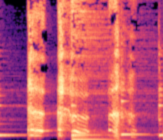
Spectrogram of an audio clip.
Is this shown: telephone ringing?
no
